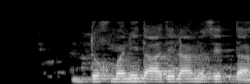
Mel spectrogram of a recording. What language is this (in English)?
Pashto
